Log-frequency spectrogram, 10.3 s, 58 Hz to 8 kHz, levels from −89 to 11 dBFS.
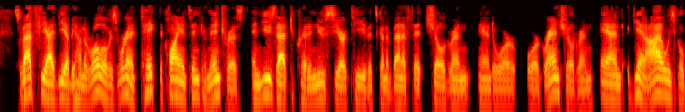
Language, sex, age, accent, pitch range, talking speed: English, male, 40-59, American, 90-115 Hz, 215 wpm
